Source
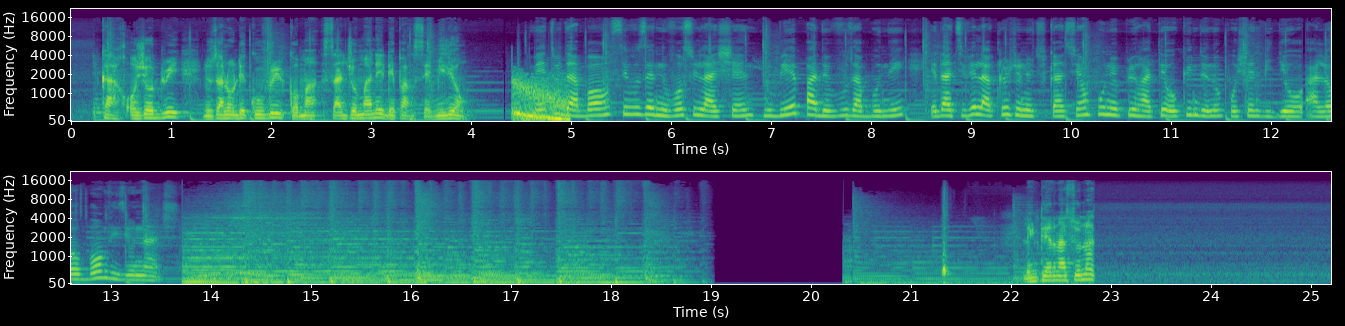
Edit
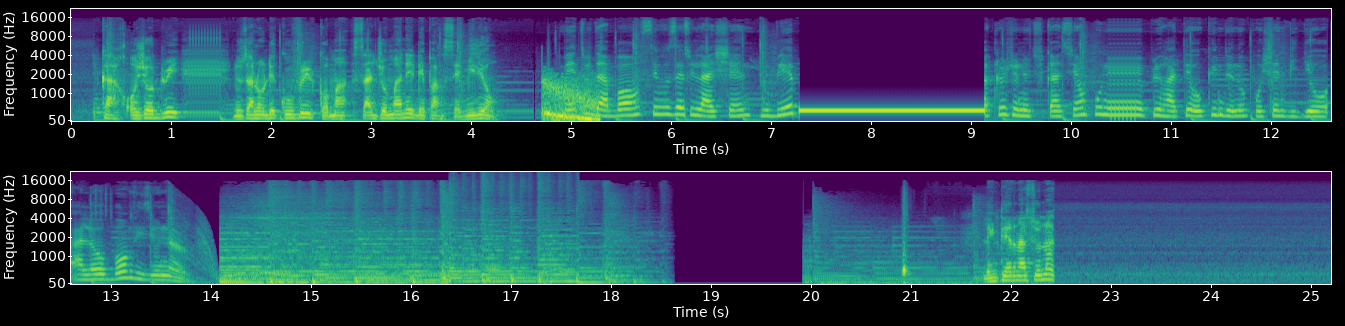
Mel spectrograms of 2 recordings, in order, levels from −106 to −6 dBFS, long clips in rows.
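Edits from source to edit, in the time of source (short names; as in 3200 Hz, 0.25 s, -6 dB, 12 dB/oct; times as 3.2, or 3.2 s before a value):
1.16 stutter 0.03 s, 11 plays
5.84–6.17 cut
7.31–9.17 bleep 386 Hz -12.5 dBFS
10.39 stutter 0.04 s, 8 plays
13.31 tape stop 0.53 s
16.13–18.08 speed 150%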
